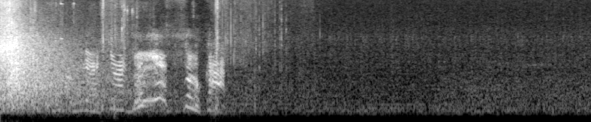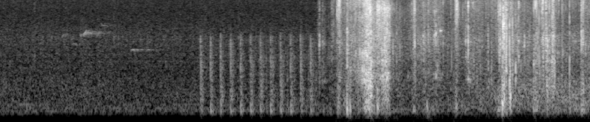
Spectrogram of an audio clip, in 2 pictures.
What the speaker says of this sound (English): He's shooting somebody else.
